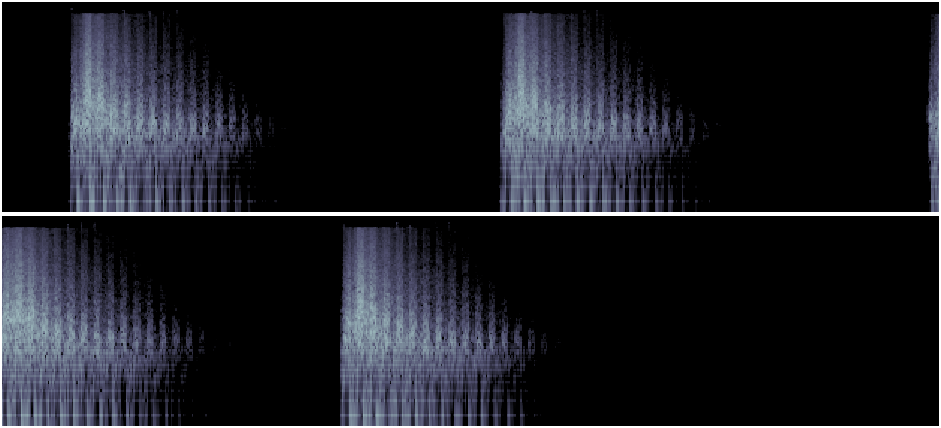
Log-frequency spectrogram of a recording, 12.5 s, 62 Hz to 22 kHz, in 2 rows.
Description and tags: f Synth Wind Whoosh 3
Wind whooshes whoosh swoosh Gust
whoosh, whooshes, swoosh, Wind, Gust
